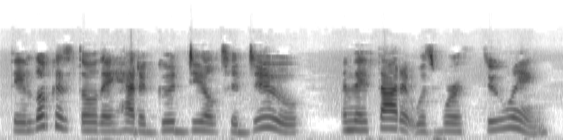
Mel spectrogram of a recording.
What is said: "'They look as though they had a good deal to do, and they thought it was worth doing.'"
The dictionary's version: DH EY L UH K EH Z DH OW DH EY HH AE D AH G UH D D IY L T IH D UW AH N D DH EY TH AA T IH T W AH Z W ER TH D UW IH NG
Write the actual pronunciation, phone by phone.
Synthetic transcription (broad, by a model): DH EY L UH K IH Z DH OW DH EY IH D AH G UH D D IY L T IH D UW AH N DH EY TH AA T IH T W AH Z W ER TH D UW IH NG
